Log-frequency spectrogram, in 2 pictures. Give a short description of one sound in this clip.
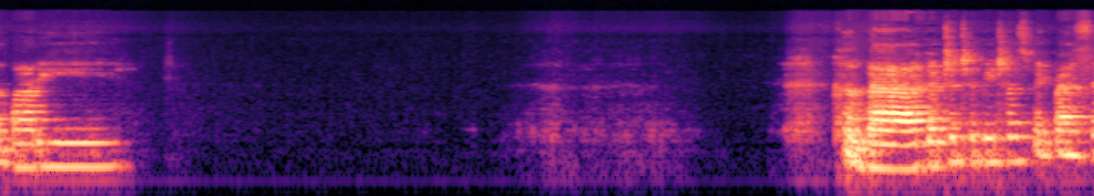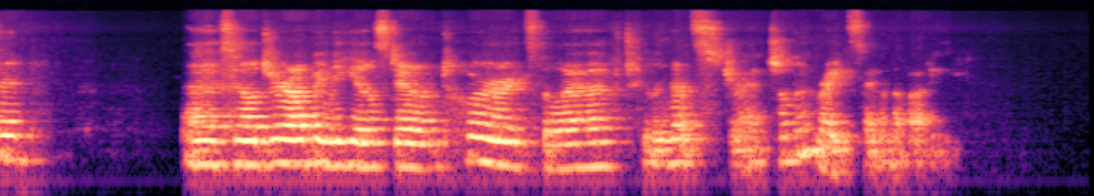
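A woman speaks calmly and clearly close to a microphone.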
